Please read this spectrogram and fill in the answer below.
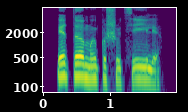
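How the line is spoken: Father muttering. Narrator (Russian): пробурчал папа

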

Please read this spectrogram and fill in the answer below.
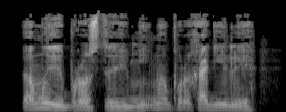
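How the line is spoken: Uncertain. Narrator (Russian): неуверенно сказал Куала

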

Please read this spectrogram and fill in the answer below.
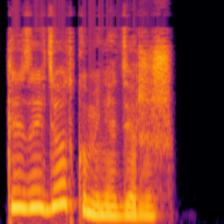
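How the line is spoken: Offended girl snapping. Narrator (Russian): огрызнулась девочка, оскорбленная в своих лучших чувствах

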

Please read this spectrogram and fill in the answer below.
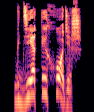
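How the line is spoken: Astonished shout. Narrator (Russian): изумленно выкрикнул он

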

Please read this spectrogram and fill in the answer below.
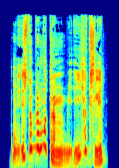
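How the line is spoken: Servile squeak. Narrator (Russian): Кто-то, выжидающий лифта в толпе, раболепно пискнул

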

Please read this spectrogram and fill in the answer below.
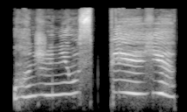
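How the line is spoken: Frightened scream. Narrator (Russian): испуганно закричала Настенька

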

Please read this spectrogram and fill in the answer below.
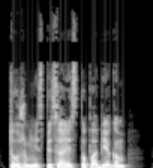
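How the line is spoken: Scornful snort. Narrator (Russian): фыркнул Рыбьенок

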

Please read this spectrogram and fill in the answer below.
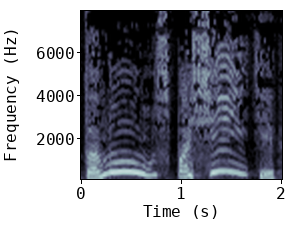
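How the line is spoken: Shrieking. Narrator (Russian): завизжала

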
